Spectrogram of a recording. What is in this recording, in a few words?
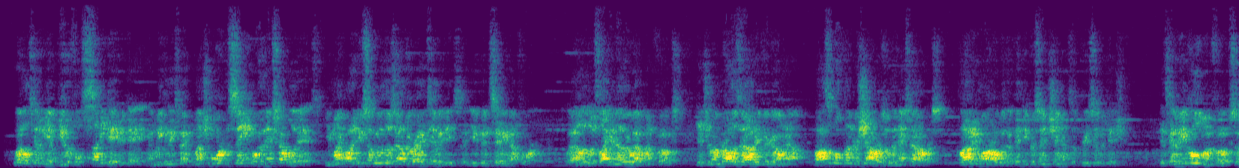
Tv Male Weather Repo, news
